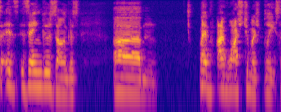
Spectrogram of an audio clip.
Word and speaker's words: Zangoose: It's Zangoose. I've watched too much Bleach. I pronounce the Zang as a Zon because it's not Zangetsu, it's Zongetsu. But no, it's Zangoose. No, but in all seriousness, Zangoose is Zangoose makes sense.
